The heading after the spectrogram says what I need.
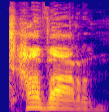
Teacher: tafarn, with that lovely rolling R, tafarn, in Welsh.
